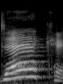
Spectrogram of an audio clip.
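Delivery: long clear de, short cade. Pronunciation lesson joining two syllables: decade stressed on first syllable. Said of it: "a clear, long, high syllable, de. And now we're going to make a short, unclear, low syllable".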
